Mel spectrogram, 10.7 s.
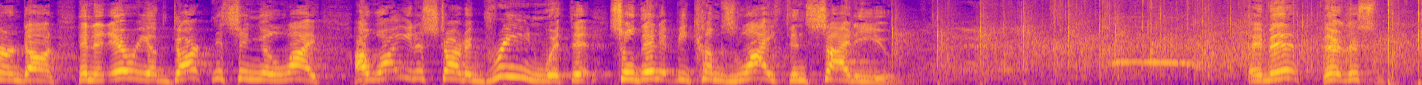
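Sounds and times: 
speech: 0.0s - 6.9s, 9.4s - 10.6s
crowd clapping: 6.6s - 10.6s.

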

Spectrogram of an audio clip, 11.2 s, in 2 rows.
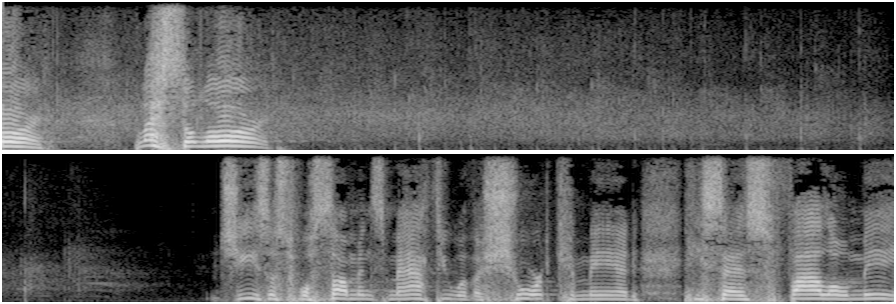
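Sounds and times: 
people clapping in praise: 0.0s - 6.6s
speech: 0.8s - 1.8s, 6.9s - 11.1s.

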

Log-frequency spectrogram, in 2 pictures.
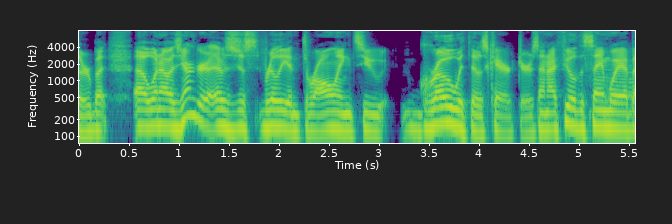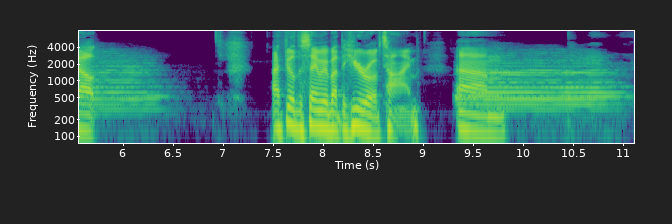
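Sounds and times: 
speech: 0.0s - 5.9s, 7.5s - 10.0s
video game train whistle: 5.5s - 6.6s, 9.6s - 11.1s.

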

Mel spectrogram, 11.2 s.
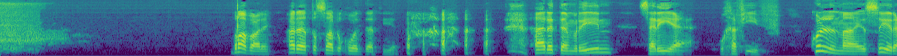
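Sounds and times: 
deep breath from a morning breathing exercise: 0.0s - 1.2s, 6.3s - 6.6s, 7.7s - 8.0s
speech: 2.9s - 5.6s, 6.4s - 11.2s
laughter: 5.1s - 6.6s.

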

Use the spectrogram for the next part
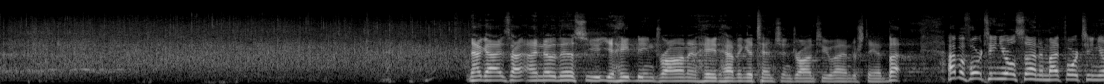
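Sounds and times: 
crowd applause: 0.0s - 6.0s
speech: 4.7s - 11.0s.

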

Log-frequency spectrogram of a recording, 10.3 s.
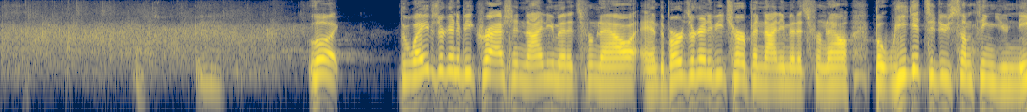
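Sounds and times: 
church audience clapping: 0.0s - 3.3s
speech: 2.0s - 2.4s, 3.1s - 10.2s.

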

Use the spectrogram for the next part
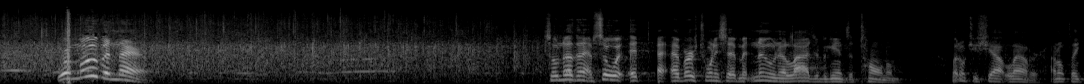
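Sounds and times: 
audience clapping hands: 0.0s - 6.1s
speech: 0.6s - 1.6s, 5.5s - 10.8s.

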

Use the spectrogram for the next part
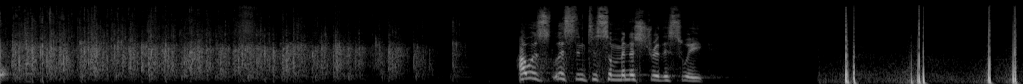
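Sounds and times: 
round of applause: 0.0s - 4.9s
speech: 5.2s - 7.2s.

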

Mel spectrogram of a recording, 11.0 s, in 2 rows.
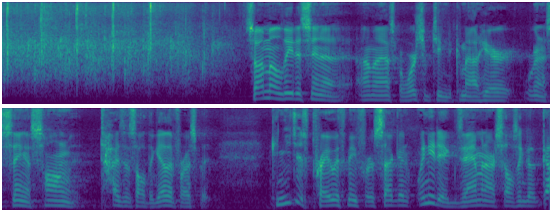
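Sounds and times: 
audience applauding: 0.0s - 2.4s
speech: 2.5s - 10.9s.

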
